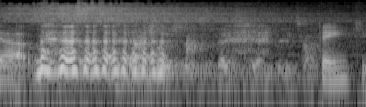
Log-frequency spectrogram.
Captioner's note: laughing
